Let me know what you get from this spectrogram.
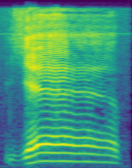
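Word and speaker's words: יְבָרֵךְ: 22절에 나와 있는 복을 주셨다를 히브리어로는 예바레크 이렇게 발음을 해요.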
